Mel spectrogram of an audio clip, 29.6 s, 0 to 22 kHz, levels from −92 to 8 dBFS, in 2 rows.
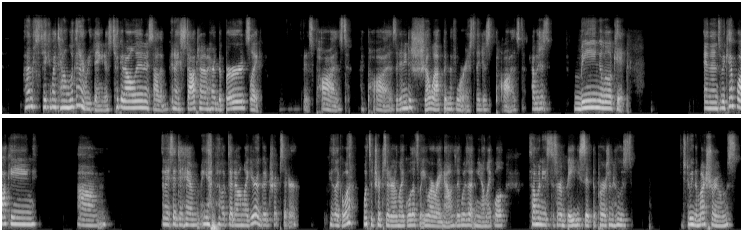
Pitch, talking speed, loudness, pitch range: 200 Hz, 225 wpm, -21 LUFS, 180-225 Hz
